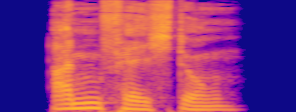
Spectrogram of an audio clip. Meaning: 1. temptation 2. appeal 3. legal challenge
- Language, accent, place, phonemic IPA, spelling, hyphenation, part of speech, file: German, Germany, Berlin, /ˈanˌfɛçtʊŋ/, Anfechtung, An‧fech‧tung, noun, De-Anfechtung.ogg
